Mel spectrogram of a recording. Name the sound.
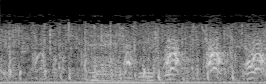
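dog barking and yipping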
